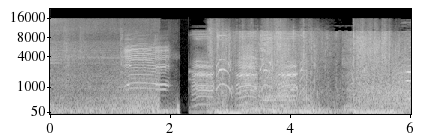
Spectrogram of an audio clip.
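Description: Bleating animal calls over steady street traffic noise. The sound drops out completely for a moment about two seconds in, then a quick run of rising-and-falling bleats follows.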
